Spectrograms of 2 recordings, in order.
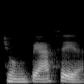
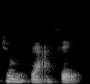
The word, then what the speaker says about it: Jean Piaget: Setelah Ausubel, Tordikai, lalu ada teori pembelajaran Jong Piaget. Itu bacanya Jong Piaget ya. Kalau tulisannya Jean Piaget, tapi bacanya Jong Piaget.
